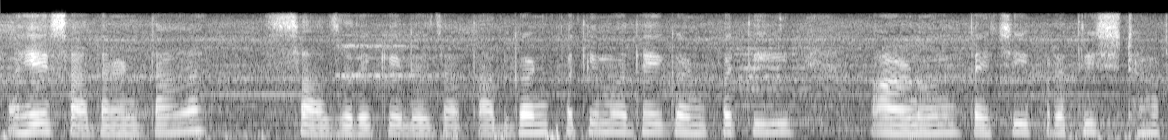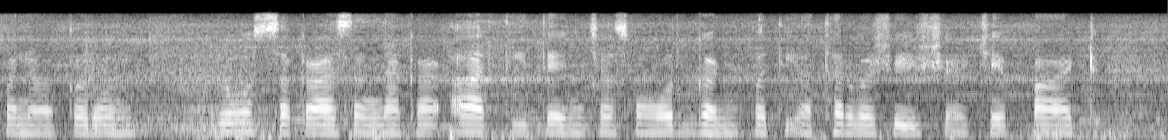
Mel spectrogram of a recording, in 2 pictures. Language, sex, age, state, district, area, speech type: Marathi, female, 45-60, Maharashtra, Nanded, urban, spontaneous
